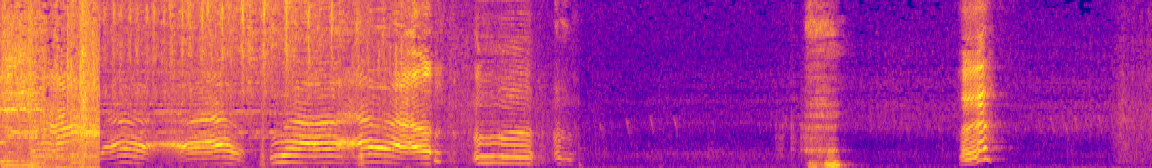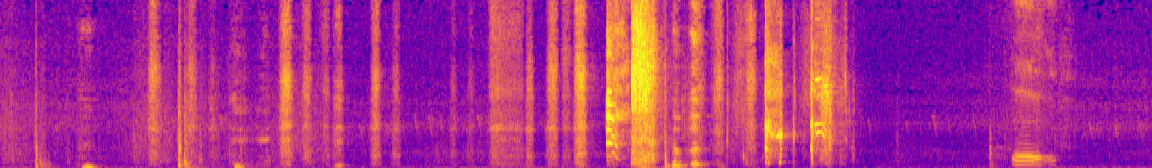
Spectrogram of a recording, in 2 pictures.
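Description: A baby coos and babbles up close.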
